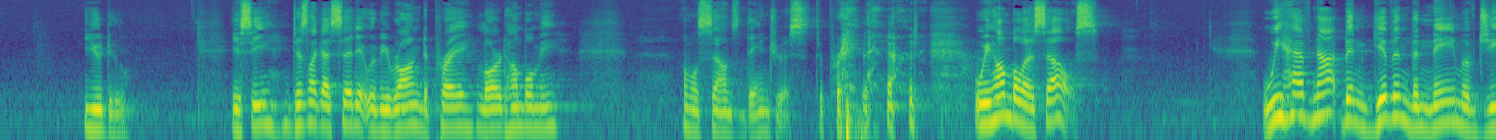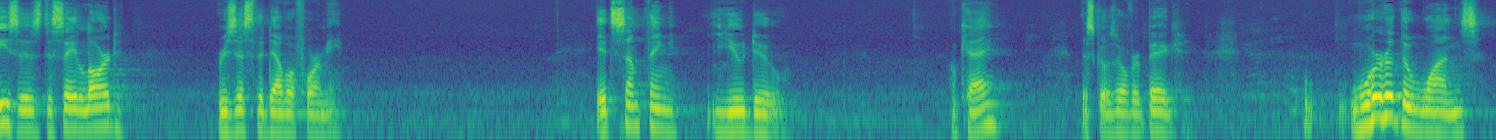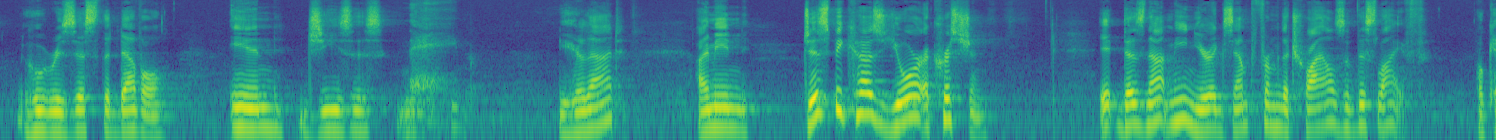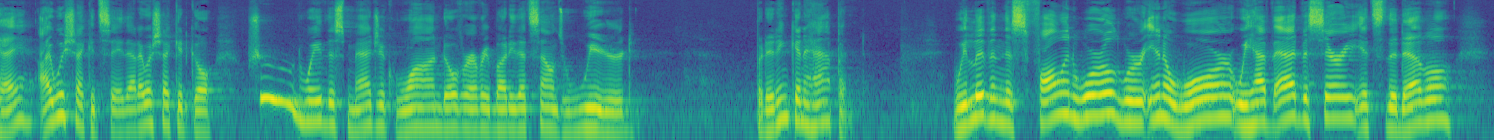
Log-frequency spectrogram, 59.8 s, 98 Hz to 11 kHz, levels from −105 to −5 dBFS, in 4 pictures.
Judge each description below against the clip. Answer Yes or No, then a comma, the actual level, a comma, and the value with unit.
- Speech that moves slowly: Yes, slow, 130 wpm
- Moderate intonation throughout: Yes, average, 4.6 semitones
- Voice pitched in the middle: Yes, medium, 150 Hz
